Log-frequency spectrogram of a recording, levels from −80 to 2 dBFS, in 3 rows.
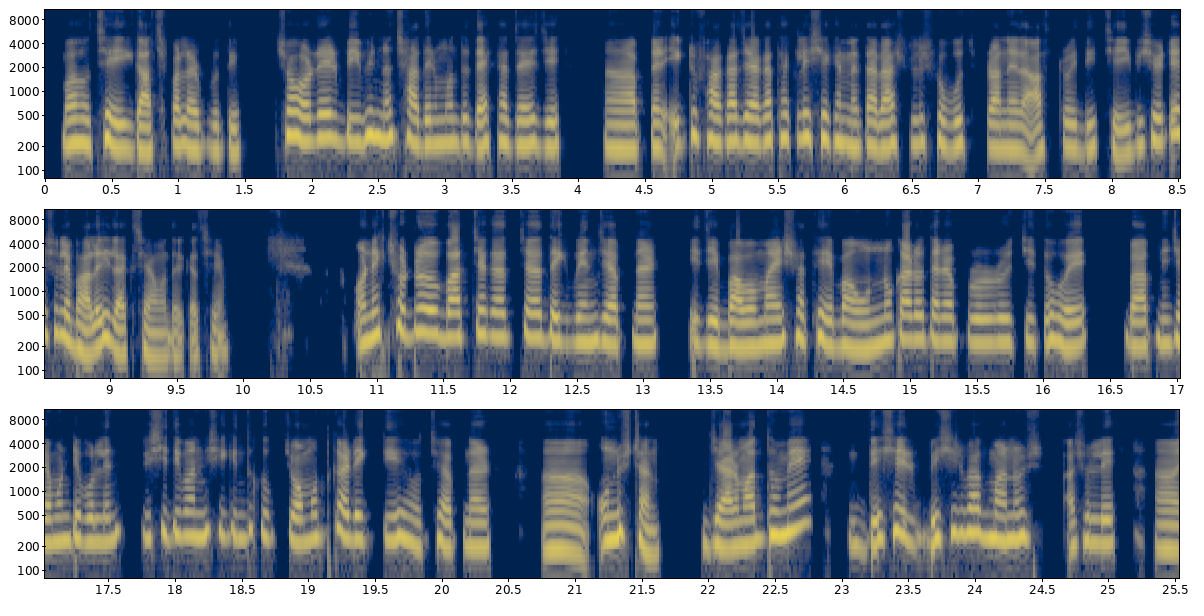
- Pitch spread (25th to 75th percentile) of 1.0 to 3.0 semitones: No, average, 3.7 semitones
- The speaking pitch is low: No, high, 230 Hz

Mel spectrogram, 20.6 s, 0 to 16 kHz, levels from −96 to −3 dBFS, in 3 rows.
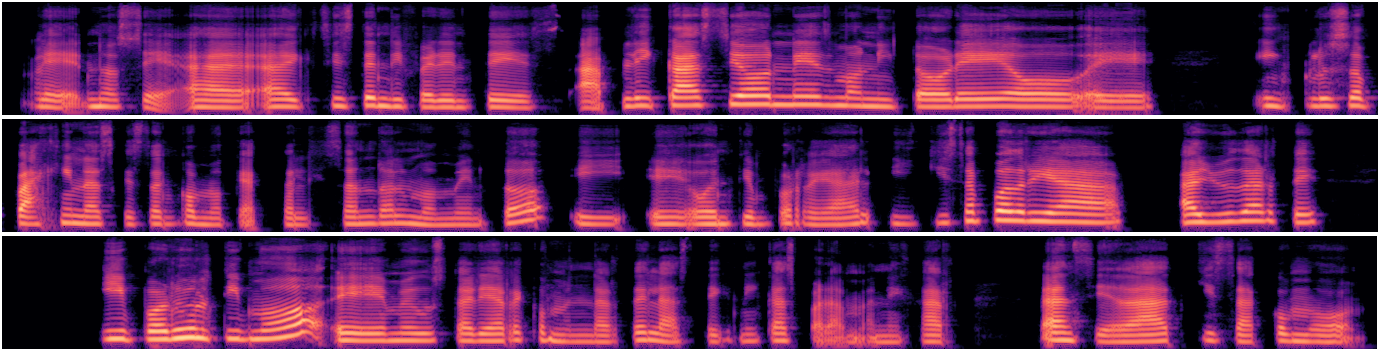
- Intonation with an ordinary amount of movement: Yes, average, 3.5 semitones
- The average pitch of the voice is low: No, high, 195 Hz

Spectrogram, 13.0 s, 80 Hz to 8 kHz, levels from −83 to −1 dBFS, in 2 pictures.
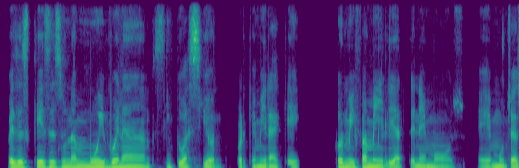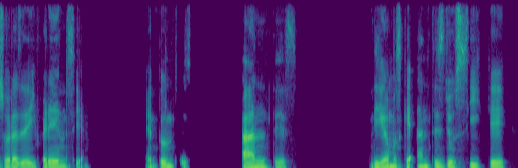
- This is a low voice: Yes, low, 105 Hz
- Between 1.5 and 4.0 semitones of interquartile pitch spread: No, average, 4.4 semitones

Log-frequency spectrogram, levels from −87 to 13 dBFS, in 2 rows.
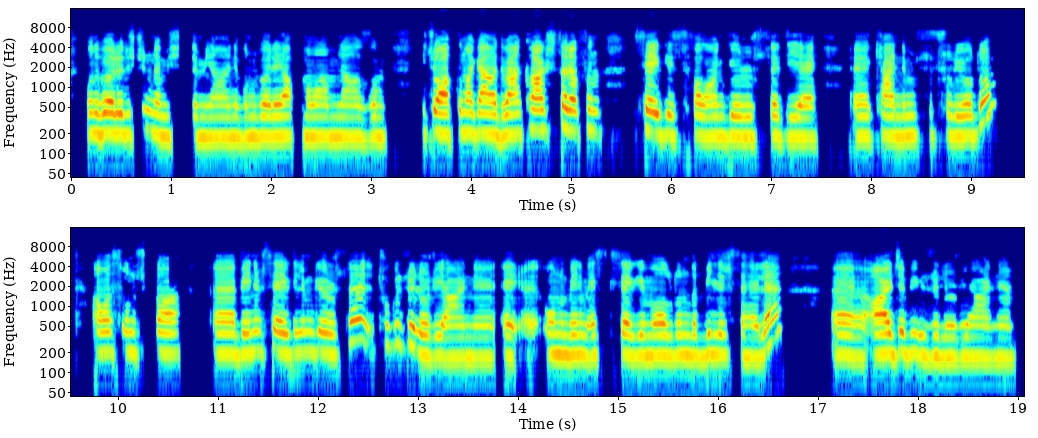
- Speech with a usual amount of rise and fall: No, narrow, 2.0 semitones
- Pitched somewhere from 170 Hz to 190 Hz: Yes, medium, 185 Hz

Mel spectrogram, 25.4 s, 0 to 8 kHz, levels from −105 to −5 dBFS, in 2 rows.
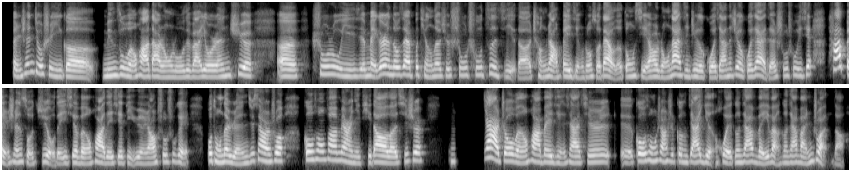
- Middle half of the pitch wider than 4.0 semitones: No, average, 3.6 semitones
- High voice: Yes, high, 205 Hz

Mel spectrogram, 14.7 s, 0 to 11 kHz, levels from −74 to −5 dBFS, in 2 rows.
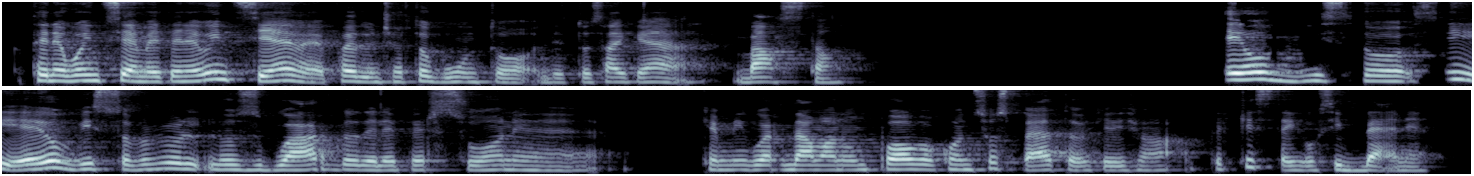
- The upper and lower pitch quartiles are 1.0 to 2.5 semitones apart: No, average, 2.9 semitones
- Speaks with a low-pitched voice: No, medium, 185 Hz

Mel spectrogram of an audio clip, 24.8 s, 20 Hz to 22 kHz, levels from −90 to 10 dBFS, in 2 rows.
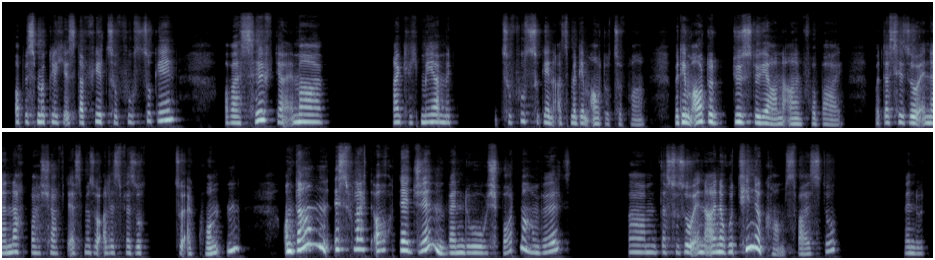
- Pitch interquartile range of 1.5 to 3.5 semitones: Yes, average, 2.9 semitones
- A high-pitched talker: Yes, high, 210 Hz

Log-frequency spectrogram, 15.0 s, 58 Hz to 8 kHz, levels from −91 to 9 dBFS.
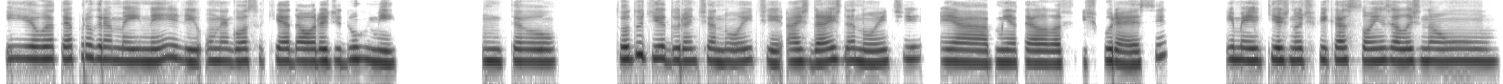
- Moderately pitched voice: No, high, 225 Hz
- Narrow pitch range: Yes, narrow, 1.8 semitones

